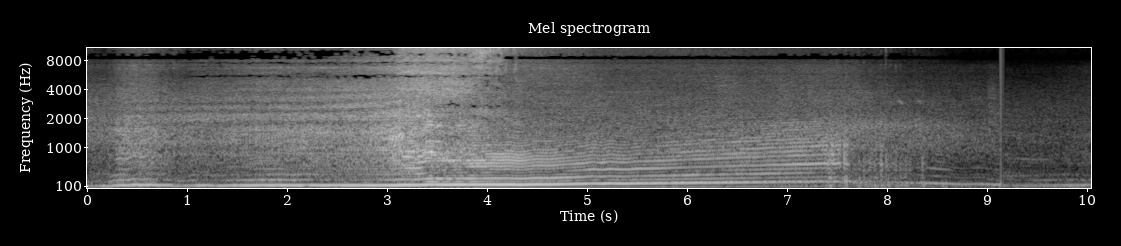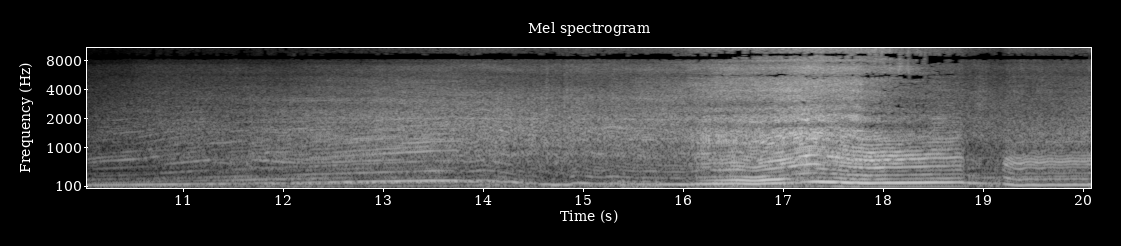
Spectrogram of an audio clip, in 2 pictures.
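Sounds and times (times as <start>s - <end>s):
car engine revving hard: 16.1s - 20.0s.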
